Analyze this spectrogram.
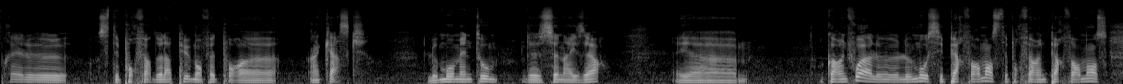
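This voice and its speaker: Moderate pace with long, frequent pauses. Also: man, medium pitch for a man, ordinary pitch variation. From Burgundy, France. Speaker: rapper. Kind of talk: interview. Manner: casual, hesitant fillers.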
